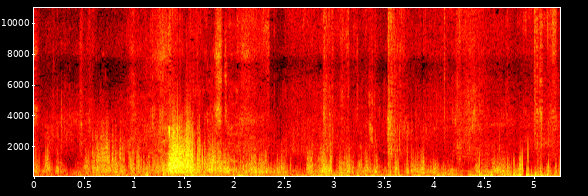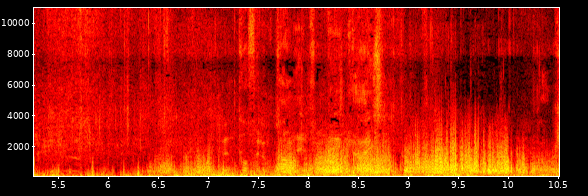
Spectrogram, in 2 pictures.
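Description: Wind buffeting the microphone as a continuous low rumble, with a man's voice talking over it in stretches.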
